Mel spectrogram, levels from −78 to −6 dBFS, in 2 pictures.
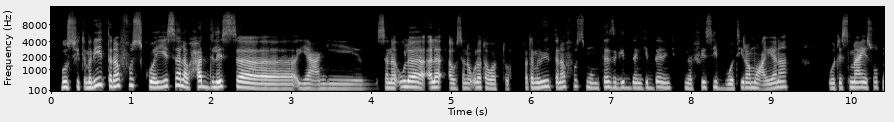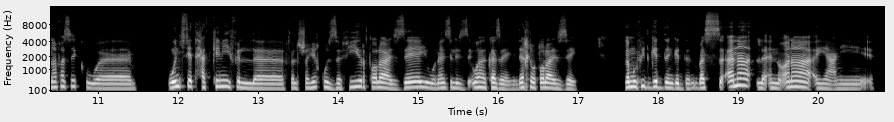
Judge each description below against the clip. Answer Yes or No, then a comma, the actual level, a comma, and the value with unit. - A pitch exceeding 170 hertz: Yes, medium, 185 Hz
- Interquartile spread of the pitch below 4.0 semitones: Yes, average, 3.3 semitones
